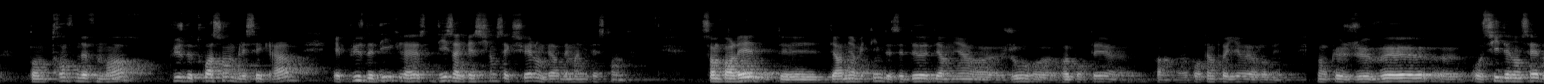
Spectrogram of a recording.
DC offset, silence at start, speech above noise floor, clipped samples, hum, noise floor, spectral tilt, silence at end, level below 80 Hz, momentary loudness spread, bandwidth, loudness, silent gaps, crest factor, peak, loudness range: under 0.1%; 0.3 s; 31 dB; under 0.1%; none; -60 dBFS; -5 dB/octave; 0 s; -86 dBFS; 16 LU; 12 kHz; -29 LUFS; none; 20 dB; -10 dBFS; 7 LU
